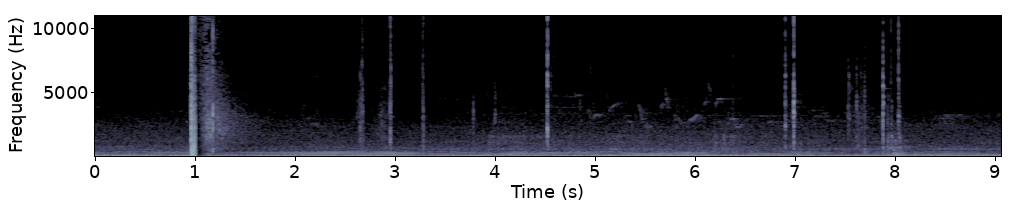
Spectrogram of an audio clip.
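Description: A PCP air rifle's bolt clicks as it is worked.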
